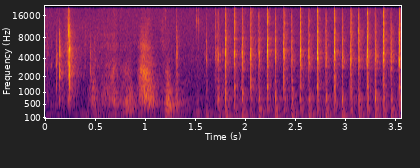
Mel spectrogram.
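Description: Sharp, light clacks about four per second while rolling, keeping pace with the stroke: the blade is too loose on its screw.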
